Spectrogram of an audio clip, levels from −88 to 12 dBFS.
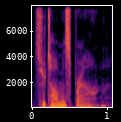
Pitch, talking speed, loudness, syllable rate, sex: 180 Hz, 170 wpm, -19 LUFS, 5.2 syllables/s, female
